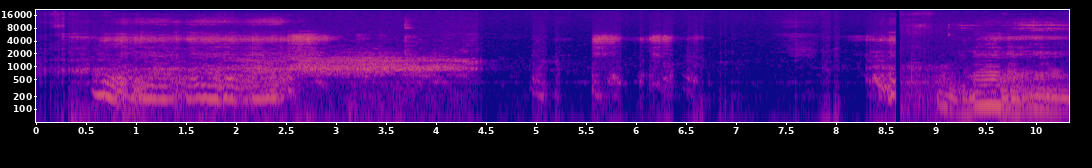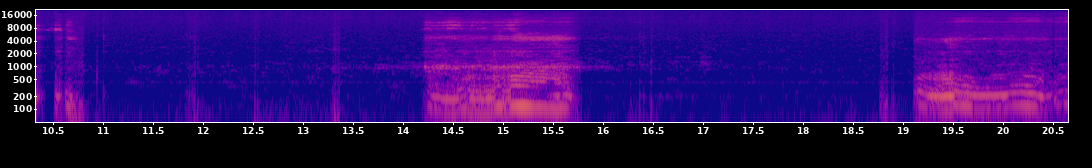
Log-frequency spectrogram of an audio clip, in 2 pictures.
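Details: Pet dogs sleeping and dreaming indoors, recorded on 26 August 2024: low rumbling snore-like breaths in bursts of a few seconds, separated by near silence.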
